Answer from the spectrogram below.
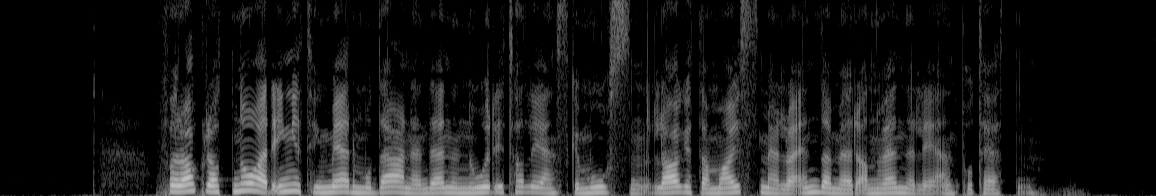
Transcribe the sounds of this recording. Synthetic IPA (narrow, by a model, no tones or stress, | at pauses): fɔɾɑkʉɾɑt̪noːæːɾɪŋənt̪ʰɪŋmeːɾmʊd̪æːɳɛnd̪ɛnənuːɾɪt̪ʰɑlɪeːnskəmuːsn̩lɑːɡət̪ɑːmɑɪsmeːlo̰ːʔɛ̰nd̪ɑmeːɾɑ̰nʋɛnəlɪʔɛ̰npʰʊt̪ʰeːt̪n̩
